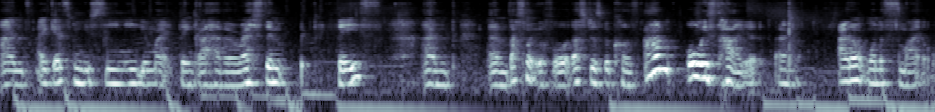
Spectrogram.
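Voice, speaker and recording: The speaker goes at a moderate pace. There is audible room echo and noticeable background noise. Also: woman. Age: 20s. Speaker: vlogger and university student. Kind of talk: casual vlog monologue. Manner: casual, chatty.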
